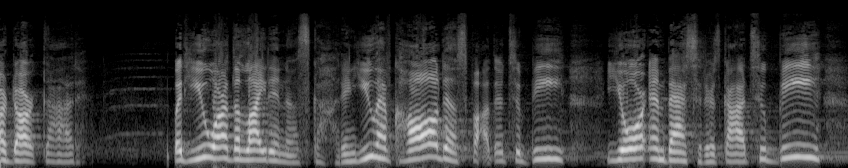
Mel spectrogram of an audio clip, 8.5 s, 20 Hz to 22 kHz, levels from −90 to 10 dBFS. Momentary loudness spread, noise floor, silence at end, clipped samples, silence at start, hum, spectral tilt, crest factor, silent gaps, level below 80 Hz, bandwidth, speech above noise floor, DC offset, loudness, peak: 18 LU; -59 dBFS; 0.3 s; under 0.1%; 0 s; none; -5 dB/octave; 16 dB; none; -66 dBFS; 12 kHz; 42 dB; under 0.1%; -16 LUFS; -2 dBFS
